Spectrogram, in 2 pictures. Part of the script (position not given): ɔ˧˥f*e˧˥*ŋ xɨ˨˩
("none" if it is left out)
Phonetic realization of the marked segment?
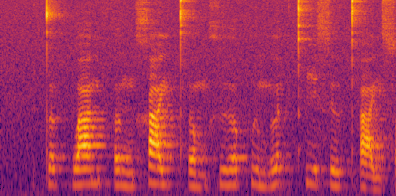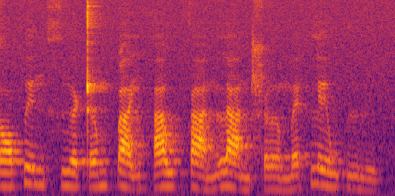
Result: e˧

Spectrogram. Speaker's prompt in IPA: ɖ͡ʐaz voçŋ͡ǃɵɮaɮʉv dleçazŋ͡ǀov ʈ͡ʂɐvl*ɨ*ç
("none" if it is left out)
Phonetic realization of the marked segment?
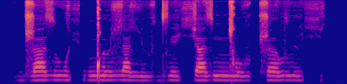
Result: ɨ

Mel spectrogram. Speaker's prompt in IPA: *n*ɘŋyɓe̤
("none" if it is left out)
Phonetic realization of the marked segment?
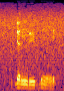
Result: ɗ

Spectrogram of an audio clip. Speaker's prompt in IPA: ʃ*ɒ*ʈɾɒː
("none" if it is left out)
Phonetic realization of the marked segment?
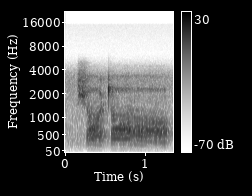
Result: ɒː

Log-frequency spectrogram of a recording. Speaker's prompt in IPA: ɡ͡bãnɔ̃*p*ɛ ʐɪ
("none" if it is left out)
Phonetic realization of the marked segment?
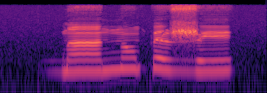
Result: p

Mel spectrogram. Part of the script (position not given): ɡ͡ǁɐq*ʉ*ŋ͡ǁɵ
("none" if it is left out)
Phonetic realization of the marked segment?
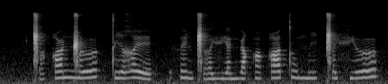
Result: ʉ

